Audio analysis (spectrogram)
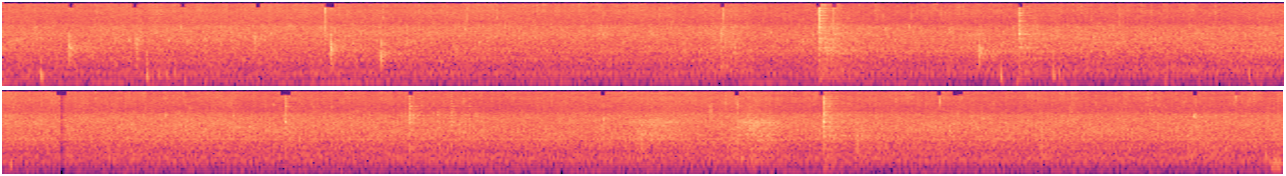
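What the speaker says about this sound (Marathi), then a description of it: "छान ह्या खरपूस आपण तळून घेऊया शंकरपाळ्या" Masala shankarpali snacks deep-frying in oil over a medium flame, a soft continuous bubbling fry with scattered small pops and ticks, fairly faint and steady throughout, no voices.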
